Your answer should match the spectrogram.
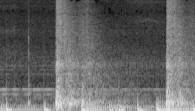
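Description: Firework bangs burst out loudly, a sharp crack followed by a second blast about a second and a half later, each with crackling tails over a low rumbling background.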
